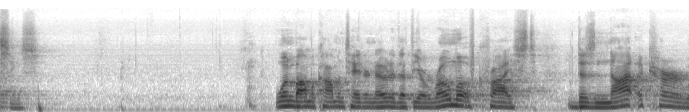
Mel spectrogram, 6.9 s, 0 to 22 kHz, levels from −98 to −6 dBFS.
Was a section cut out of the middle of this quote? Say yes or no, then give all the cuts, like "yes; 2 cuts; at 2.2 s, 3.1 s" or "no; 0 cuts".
yes; 1 cut; at 5.6 s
